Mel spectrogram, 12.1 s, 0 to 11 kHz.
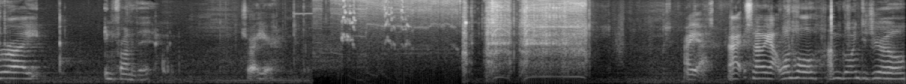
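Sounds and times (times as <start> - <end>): cordless drill boring metal: 4.0 - 8.0.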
